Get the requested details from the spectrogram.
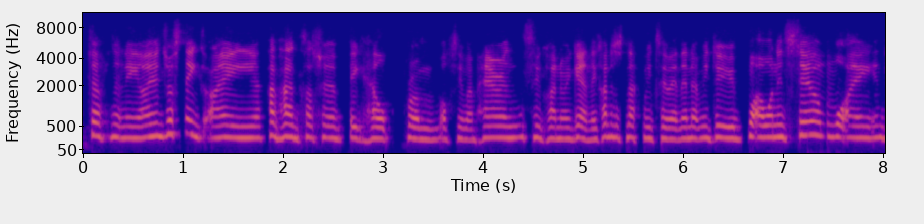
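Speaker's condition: Bilateral cleft lip and palate; possibly needs more pitch or volume to be heard, voice called weird in childhood

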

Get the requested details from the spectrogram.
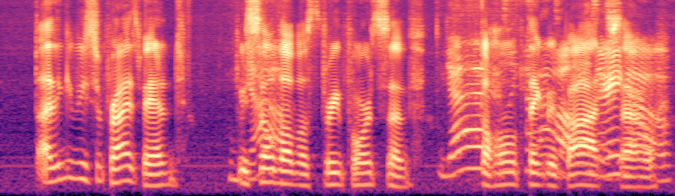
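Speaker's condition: Duchenne muscular dystrophy; still progressing

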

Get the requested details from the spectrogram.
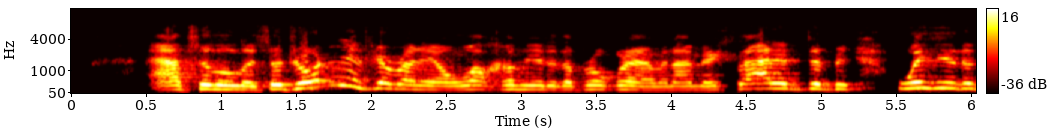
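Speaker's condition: Spastic quadriplegic cerebral palsy; legs affected

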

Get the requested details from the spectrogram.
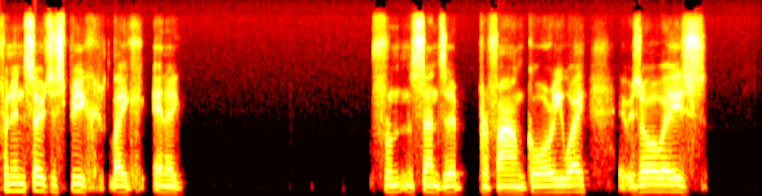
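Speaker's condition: Stuttering; blocks

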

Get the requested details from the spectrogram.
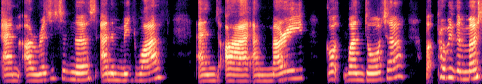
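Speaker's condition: Bilateral cleft lip and palate; congenital bilateral cleft lip and palate

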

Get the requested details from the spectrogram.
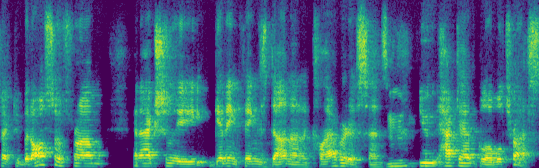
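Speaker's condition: No condition

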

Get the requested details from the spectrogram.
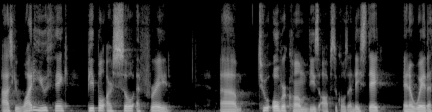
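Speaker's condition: No condition

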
